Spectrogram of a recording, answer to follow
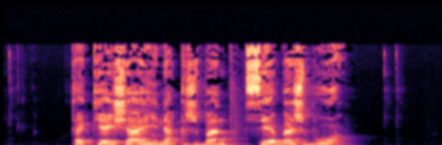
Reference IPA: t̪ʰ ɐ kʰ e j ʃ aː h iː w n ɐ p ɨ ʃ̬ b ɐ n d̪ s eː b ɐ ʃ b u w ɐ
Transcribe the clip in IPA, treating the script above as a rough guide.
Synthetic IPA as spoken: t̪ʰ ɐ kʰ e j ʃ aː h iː n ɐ q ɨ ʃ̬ b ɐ n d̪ s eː b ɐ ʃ b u w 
